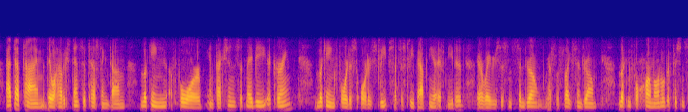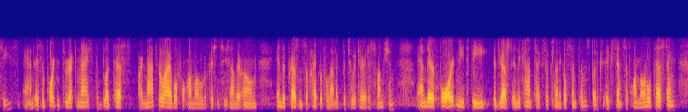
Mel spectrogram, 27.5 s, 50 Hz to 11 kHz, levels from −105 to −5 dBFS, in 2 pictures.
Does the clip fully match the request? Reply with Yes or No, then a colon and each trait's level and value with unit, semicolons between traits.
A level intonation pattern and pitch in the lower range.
Yes: narrow, 2.3 semitones; low, 110 Hz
